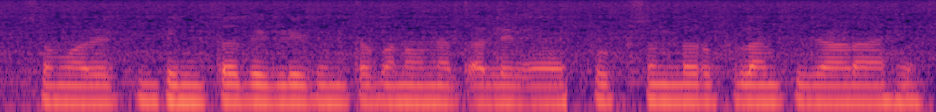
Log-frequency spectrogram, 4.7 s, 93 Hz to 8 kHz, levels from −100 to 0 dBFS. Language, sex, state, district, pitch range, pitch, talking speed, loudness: Marathi, male, Maharashtra, Dhule, 135-140 Hz, 140 Hz, 165 wpm, -36 LUFS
